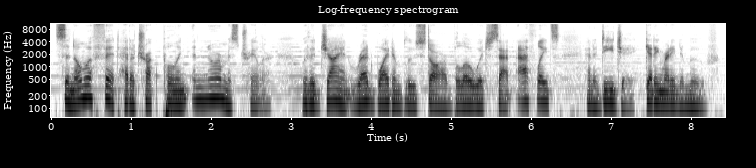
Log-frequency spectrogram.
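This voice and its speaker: A man giving smooth scripted narration that links the interviews of a local podcast. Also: medium pitch, moderate pace. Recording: music underneath.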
